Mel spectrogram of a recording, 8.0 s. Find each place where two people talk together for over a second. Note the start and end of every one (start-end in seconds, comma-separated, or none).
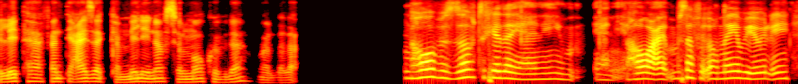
none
